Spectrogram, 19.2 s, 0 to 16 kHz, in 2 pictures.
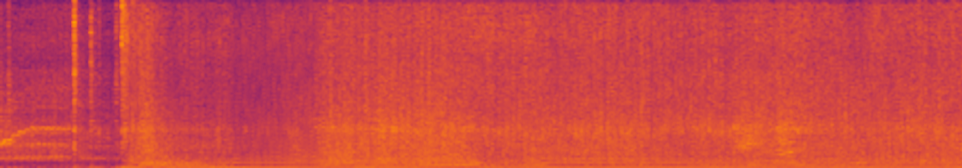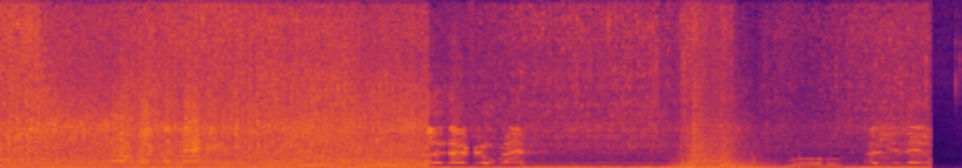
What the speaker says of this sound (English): I want to see what it sounds like with no exhaust on at all. V12 screaming out the back.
